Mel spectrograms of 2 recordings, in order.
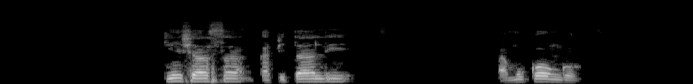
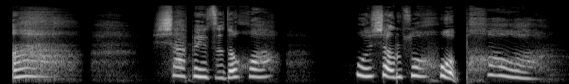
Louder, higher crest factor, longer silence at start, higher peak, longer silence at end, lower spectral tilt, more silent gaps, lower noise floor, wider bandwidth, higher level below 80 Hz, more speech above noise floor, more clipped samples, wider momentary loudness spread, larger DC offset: second, -22 LUFS vs -18 LUFS; about the same, 20 dB vs 20 dB; first, 1.65 s vs 0.1 s; second, -4 dBFS vs 0 dBFS; first, 1.15 s vs 0.25 s; first, -7.5 dB/octave vs -1 dB/octave; first, 2.56-2.60 s, 3.57-3.78 s, 3.89-4.98 s vs none; first, under -90 dBFS vs -64 dBFS; second, 7.6 kHz vs 17 kHz; first, -68 dBFS vs -74 dBFS; first, over 69 dB vs 46 dB; neither; about the same, 13 LU vs 14 LU; neither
